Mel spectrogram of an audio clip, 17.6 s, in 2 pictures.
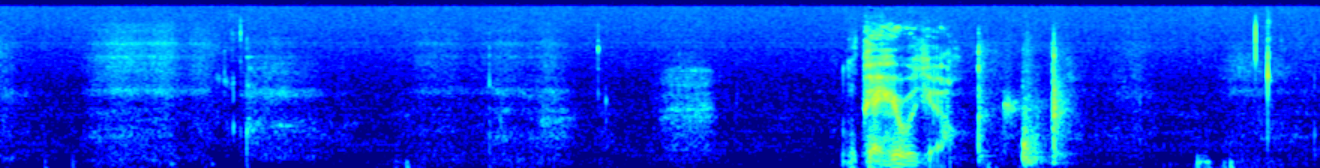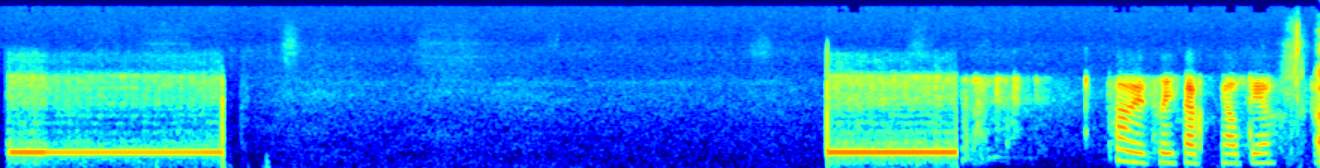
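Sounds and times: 
speech: 0:05.8 - 0:06.9, 0:16.3 - 0:17.5
telephone dialing: 0:08.9 - 0:10.3, 0:14.3 - 0:15.3.

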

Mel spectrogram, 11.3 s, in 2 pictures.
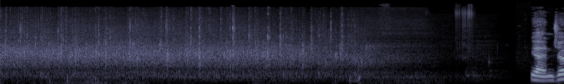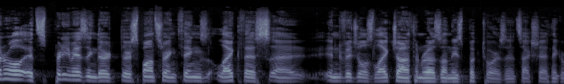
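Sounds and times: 
audience round of applause: 0:00.0 - 0:04.3
speech: 0:05.3 - 0:11.2.

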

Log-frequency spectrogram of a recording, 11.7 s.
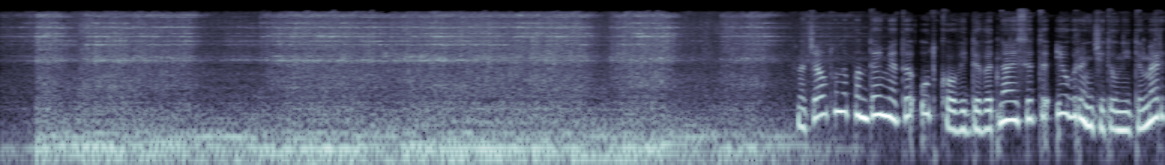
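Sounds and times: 
factory production process machinery running: 0:00.0 - 0:08.7
speech: 0:08.0 - 0:11.6.

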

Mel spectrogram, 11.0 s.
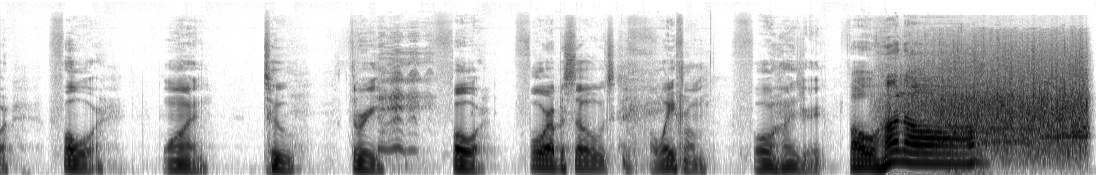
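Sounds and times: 
speech: 0:00.0 - 0:10.0
applause sound effect: 0:08.8 - 0:10.9.

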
